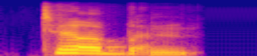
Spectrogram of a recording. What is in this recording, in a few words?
"turban", Indian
